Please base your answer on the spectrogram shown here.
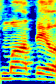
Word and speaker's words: Marvel: Okay, so my name is Marll and it's M A R V L and it is spelled Marvel. So it's like the Marvel comic.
